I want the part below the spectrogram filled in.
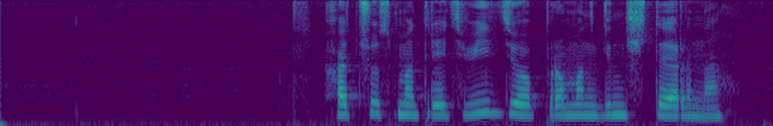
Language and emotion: Russian, neutral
